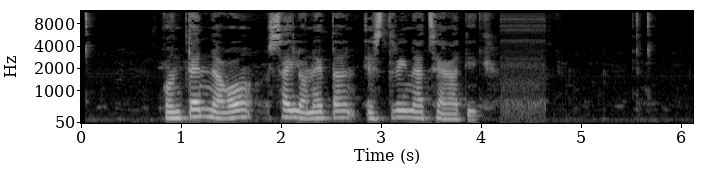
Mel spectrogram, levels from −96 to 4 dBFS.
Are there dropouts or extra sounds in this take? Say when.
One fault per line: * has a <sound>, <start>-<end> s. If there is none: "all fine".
all fine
